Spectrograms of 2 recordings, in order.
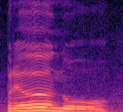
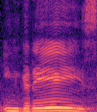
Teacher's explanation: a pronúncia do lê como rê, principalmente nos encontros consonantais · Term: rotacismo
